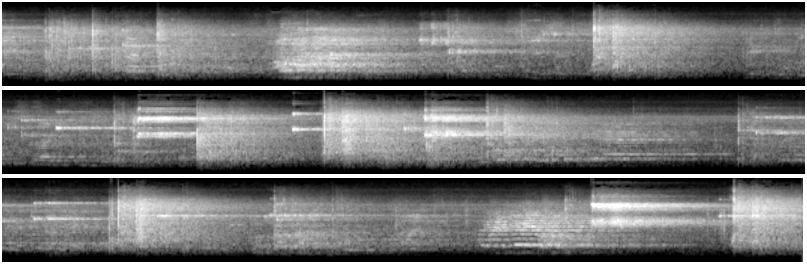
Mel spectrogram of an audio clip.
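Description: A ball thuds when kicked in an echoing hall.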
